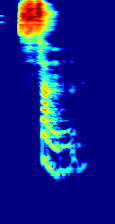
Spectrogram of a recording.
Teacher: vowel sound is ah some however usually this word is not stressed and it occurs in its weak form with the schwa some so if it's stressed some and if it is unstressed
